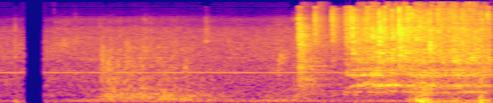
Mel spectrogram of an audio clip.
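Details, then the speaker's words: Gas geyser backfiring: water rushes, then a sudden whoosh and a deep thump as the burner lights late, with flame shooting out. Suggested possible cause is dust or carbon buildup on the burner restricting gas flow; repair to follow. "यह देखो दोस्तों कितनी भयंकर तरीके से ना आवाज आ रही है और लुक बिल्कुल बाहर आ रही है"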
